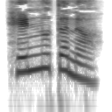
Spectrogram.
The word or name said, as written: ಹೀನತನ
